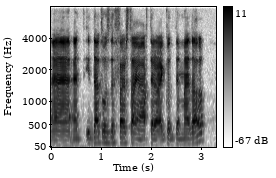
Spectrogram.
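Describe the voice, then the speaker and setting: A man speaks with a slight Italian accent and a fairly low pitch. His intonation is fairly even. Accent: Italian-tinged. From Poland. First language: Polish. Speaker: Olympic speed skater. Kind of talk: casual interview. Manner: halting, many fillers and restarts.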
